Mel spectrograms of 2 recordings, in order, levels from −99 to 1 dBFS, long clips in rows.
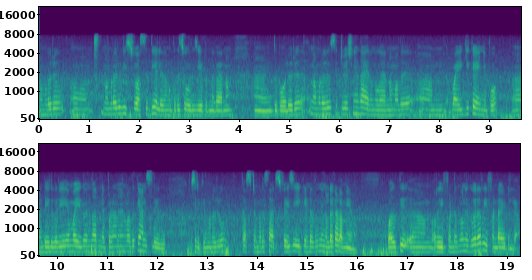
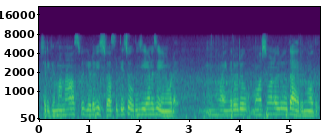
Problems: constant background noise, low volume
